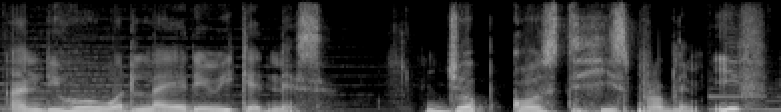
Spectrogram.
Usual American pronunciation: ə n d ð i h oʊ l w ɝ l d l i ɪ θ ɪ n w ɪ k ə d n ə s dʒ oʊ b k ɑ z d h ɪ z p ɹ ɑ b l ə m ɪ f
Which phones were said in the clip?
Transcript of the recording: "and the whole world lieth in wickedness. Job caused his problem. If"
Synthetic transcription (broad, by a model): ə n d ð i h oʊ l w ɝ d l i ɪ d ɪ n w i k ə d n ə s dʒ oʊ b k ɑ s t h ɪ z p ɹ ɑ b l ə m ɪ f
